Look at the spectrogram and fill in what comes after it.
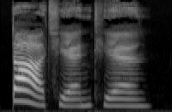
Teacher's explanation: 大, the fourth tone, you can add it in front of 前天 or 后天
